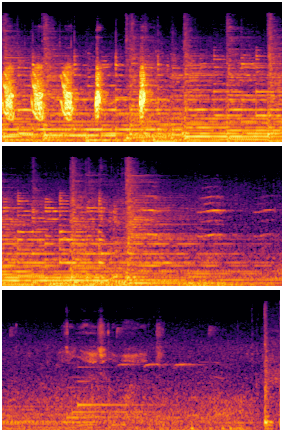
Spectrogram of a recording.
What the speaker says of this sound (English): He was just standing out there gobbling.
